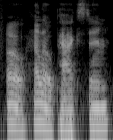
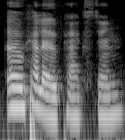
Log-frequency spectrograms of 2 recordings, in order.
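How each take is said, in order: First: Said in the usual way. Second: Much higher, louder carriage voice; shrill-high hammed-up lady coach; Annie's voice. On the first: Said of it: "said Edward". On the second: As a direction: squeak the greeting up high as Annie. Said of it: "said Annie".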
